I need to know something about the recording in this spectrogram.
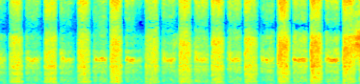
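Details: Dog playing with a laser pointer, tireless on a walk, panting hard in steady breathy pulses, roughly three per second, each a broad airy hiss; laughter and music come just before.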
